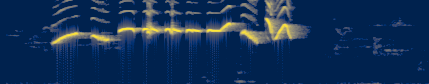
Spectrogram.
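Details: Oriental magpie-robin song used as a lure to make other magpie-robins answer: one loud whistled phrase rising and sliding, then a run of about ten sharp, evenly pulsed notes ending in a swooping flourish, then quiet.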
